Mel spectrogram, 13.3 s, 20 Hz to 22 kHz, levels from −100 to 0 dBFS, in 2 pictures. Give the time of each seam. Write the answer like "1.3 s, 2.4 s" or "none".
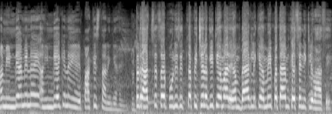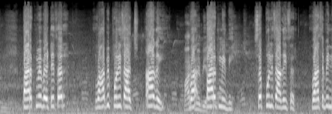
2.7 s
